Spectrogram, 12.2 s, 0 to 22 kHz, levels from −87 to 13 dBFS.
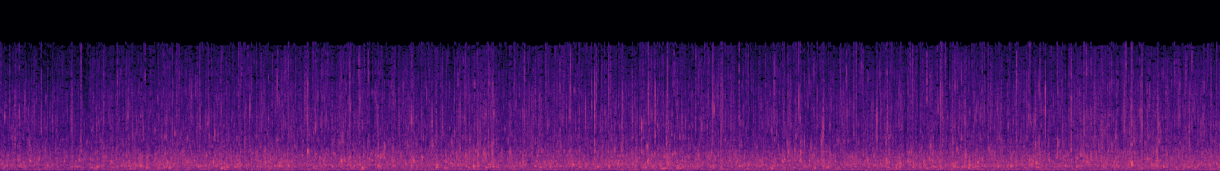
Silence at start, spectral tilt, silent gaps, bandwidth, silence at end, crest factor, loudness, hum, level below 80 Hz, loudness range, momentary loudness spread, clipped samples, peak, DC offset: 0 s; -1 dB/octave; none; 17 kHz; 0 s; 26 dB; -31 LUFS; none; -64 dBFS; 1 LU; 3 LU; under 0.1%; -6 dBFS; under 0.1%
